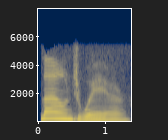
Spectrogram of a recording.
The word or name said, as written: loungewear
